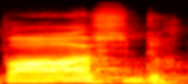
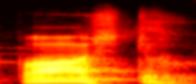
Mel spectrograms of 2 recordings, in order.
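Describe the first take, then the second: First: The word ends with a d sound. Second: The word ends with a t sound. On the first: The speaker calls it wrong. "ये आपका पास्ड बिल्कुल wrong है" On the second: The speaker calls it right. "टे अंत में आना चाहिए"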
